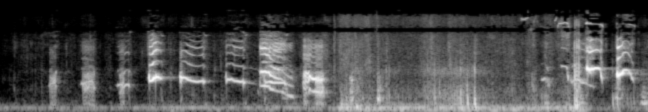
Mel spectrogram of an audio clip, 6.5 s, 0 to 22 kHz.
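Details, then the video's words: Three-week-old Labrador Retriever puppies giving short high whimpers and yelps, several descending squeals in quick succession, then a stretch of rustling and low grumbling before two more sharp squeaks. "3 weeks Labrador Puppies"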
